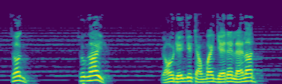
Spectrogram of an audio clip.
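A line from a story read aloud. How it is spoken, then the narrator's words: Furious loud call. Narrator (Vietnamese): Quá tức giận, má lớn tiếng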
